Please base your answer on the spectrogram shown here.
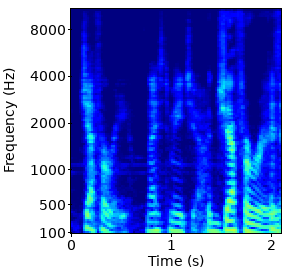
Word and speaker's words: Jeffery: Jeffery. Because it's E-R-Y. Oh, Yeah, okay. yeah. Jeffery. Jeffery. Yeah. Gotcha. I'll be And calling when you there's multiple Jeffery from Jeffrey now on.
